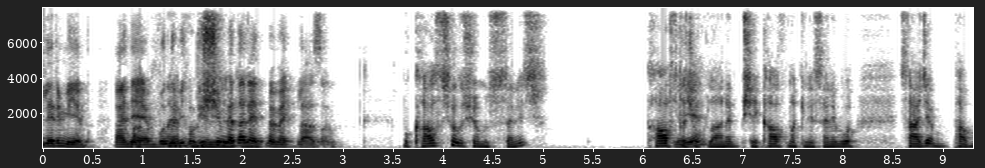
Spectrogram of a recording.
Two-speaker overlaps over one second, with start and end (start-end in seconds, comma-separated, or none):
0.9-2.1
